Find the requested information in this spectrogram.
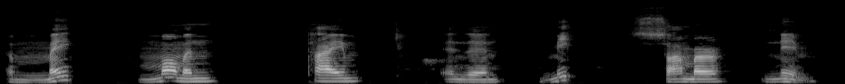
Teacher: See what happen when you pin your nose, a sound will stop. Vocal cord will vibrate because M is a voice sound, voice consonant, so called voice bilabial nasals · lips are closed, that means the air cannot escape through mouth. Instead, the air escape through the nose. That exactly why we call nasals.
